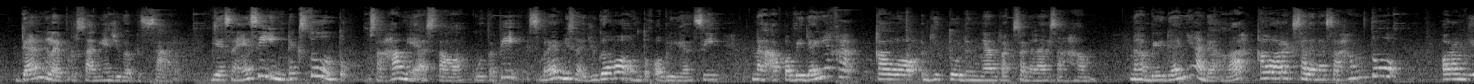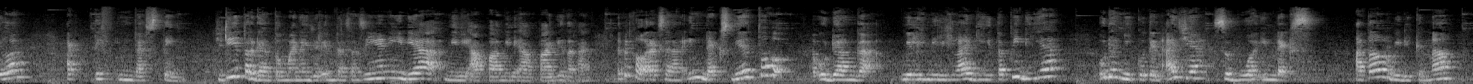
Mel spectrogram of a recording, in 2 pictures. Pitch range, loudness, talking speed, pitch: 195-270 Hz, -20 LUFS, 150 wpm, 225 Hz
